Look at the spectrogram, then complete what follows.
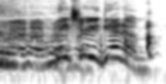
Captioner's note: everyone laughing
